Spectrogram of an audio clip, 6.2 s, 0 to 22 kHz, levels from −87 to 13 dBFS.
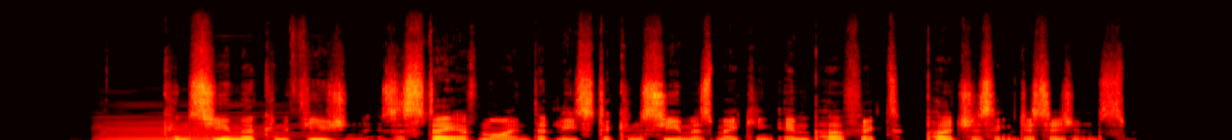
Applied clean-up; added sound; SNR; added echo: classical method spectral subtraction.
